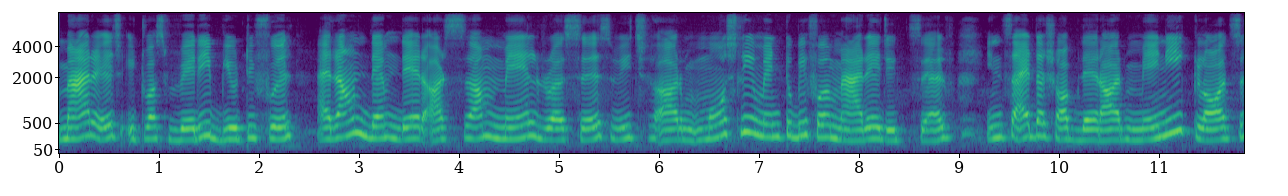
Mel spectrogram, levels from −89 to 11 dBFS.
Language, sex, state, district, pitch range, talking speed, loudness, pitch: English, female, Punjab, Kapurthala, 195-235 Hz, 140 wpm, -18 LUFS, 215 Hz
